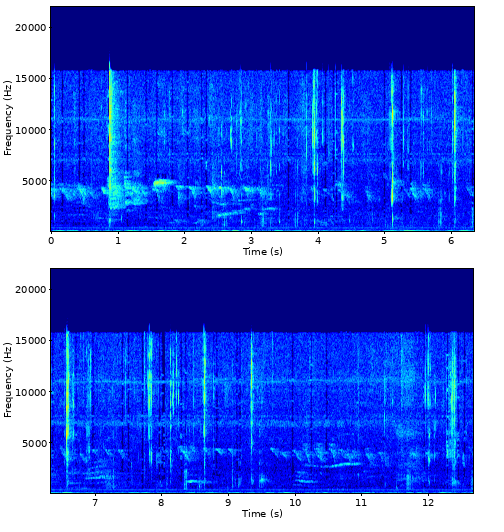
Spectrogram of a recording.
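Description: Close-up eating sounds: chewing with many sharp mouth clicks and smacks. Short bird chirps are heard now and then in the background.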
